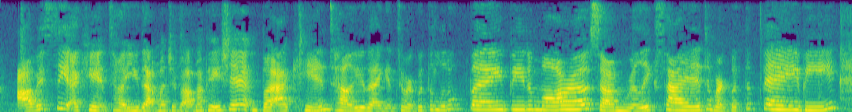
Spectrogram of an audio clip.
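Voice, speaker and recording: A woman with a high pitch talks at a fairly quick pace in a raised, projected voice. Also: ordinary pitch variation, hardly any pauses. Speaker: nursing student vlogger. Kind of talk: casual vlog. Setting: home video blog. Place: home room. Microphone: phone near.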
